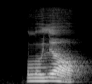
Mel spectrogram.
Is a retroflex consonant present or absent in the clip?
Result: absent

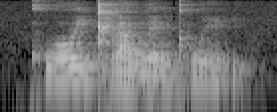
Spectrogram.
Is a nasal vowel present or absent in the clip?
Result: absent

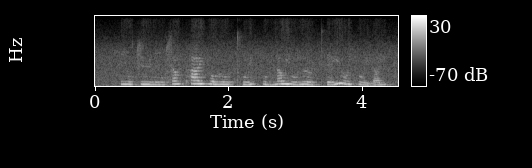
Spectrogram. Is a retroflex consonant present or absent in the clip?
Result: absent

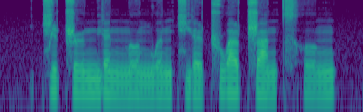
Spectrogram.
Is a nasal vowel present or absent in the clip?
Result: absent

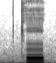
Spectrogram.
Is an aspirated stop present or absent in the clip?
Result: present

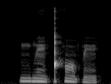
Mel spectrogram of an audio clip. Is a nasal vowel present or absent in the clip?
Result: present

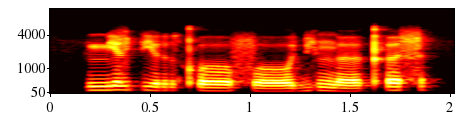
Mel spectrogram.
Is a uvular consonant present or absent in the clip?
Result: absent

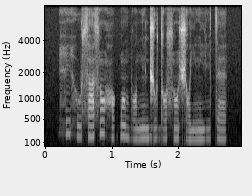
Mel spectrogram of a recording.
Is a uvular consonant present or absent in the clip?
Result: absent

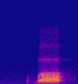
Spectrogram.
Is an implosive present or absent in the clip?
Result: present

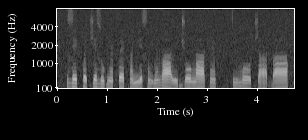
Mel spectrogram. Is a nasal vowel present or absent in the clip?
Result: present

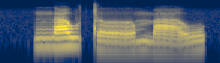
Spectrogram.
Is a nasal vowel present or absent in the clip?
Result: absent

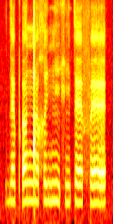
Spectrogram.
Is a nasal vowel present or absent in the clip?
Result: present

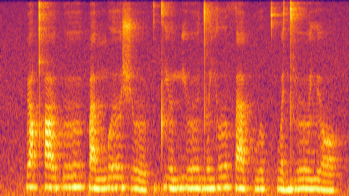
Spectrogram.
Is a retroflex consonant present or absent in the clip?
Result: absent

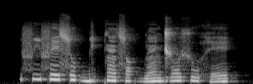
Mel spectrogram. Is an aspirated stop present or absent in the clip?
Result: absent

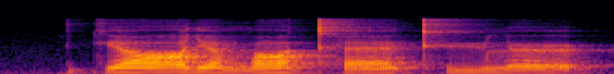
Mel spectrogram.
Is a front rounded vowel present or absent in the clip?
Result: present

